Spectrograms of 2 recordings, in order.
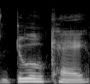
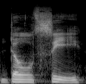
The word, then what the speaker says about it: dulce: beginning with the title i'm pronouncing it in the italianate fashion that was used in roman catholic churches in owens day dulce at decorum est but you may hear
